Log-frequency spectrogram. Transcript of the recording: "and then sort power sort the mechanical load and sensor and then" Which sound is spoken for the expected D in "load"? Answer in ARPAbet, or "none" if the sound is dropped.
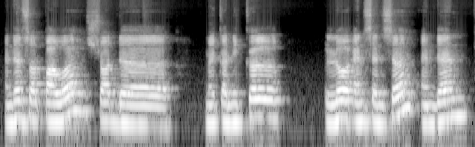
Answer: none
